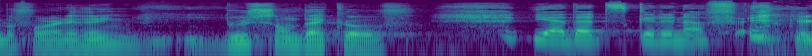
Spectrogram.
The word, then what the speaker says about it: Buis: pronouncing your first your last name before anything busov yeah that's good enough okay go on you do it one more time bov buis yes okay where's that name from um bris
